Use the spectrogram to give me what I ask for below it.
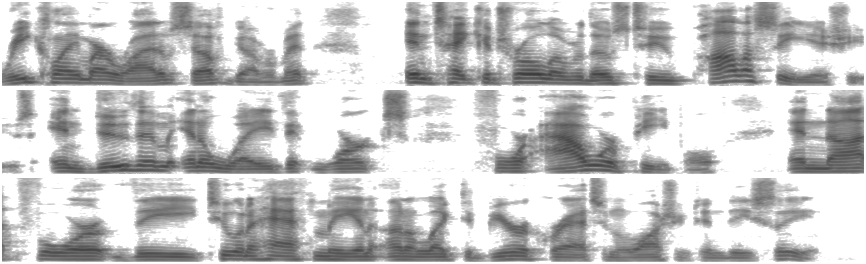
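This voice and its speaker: In a Texan accent, the speaker moves at a moderate pace with lively intonation in a very clean recording with a silent background. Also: man. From Texas. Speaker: author and political candidate. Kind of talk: interview discussion.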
